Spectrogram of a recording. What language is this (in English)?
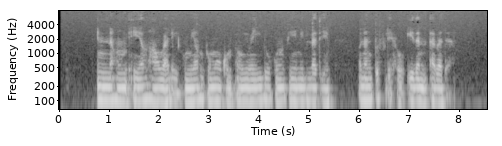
Arabic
